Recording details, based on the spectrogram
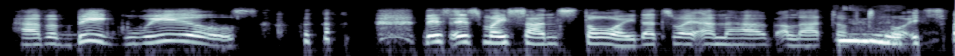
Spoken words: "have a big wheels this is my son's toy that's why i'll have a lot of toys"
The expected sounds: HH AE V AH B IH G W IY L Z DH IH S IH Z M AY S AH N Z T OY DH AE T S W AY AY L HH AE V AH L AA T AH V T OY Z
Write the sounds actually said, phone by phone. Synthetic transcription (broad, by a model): HH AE V AH B IH G W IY L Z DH IH S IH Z M AY S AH N S T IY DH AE T S W AY AY L HH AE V AH L AA T AH V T OY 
